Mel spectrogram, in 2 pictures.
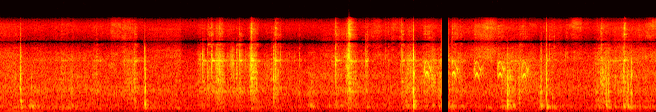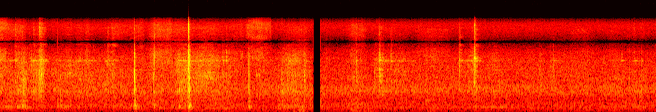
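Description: Sewer inspection camera's push cable being fed down the line by hand, with irregular clicks, knocks and short squeaks as the rod and camera head advance through the pipe.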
